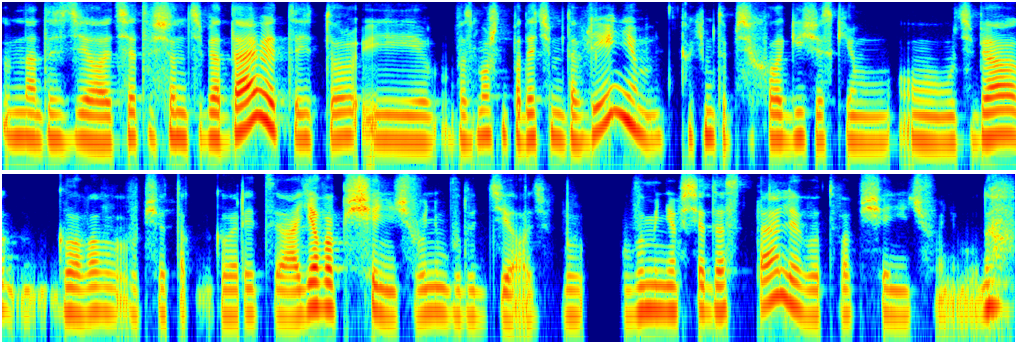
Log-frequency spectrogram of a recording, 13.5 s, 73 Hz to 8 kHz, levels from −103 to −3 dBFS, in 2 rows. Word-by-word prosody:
надо 180 -1 -2
сделать, 170 -1 0
это 185 +1 -3
всё 185 0 +1
на 180 - 0
тебя 180 0 +1
давит 245 - +7
и 180 - -3
то, 180 +2 -2
и, 170 -1 -3
возможно, 190 +1 -4
под 175 0 -2
этим 180 0 -1
давлением 205 - +2
каким-то 190 -2 -6
психологическим, 170 -2 -3
а, - - -8 0.2
у 165 0 -3
тебя 185 +4 +3 0.3
голова 170 -6 0
в 170 -1 -7
вообще 160 +1 -6
так - - -12 0.2
говорит: 155 +1 -5
"А 150 -1 +2
я 195 +6 +7
вообще 195 -2 +5
ничего 155 +1 -3
не 170 - -2
буду 155 -1 -8
делать. 145 0 -6
Вы 155 -1 -7 0.3
вы 165 +3 -3
меня 180 -1 +1
все 180 +1 0
достали, 190 +6 +1
вот 155 -2 -6
вообще 160 0 -3
ничего 150 0 -8
не - - -14
буду". 190 - -2
175 Hz, 180 wpm, -25 LUFS, 165-185 Hz, 0.3 s, давит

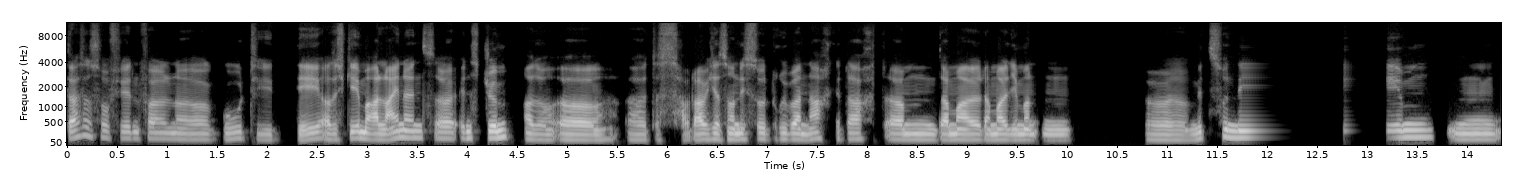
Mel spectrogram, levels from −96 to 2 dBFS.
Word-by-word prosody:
Das 135 +6 +2
ist 170 -3 -8
auf 135 -2 -8
jeden 125 -1 -4
Fall 120 -1 -3
'ne 110 -1 -3
gute 120 0 -7
Idee. 105 +3 -2
Also, 105 0 0
ich 95 -3 -8
gehe 130 - 0
immer 120 -4 +5
alleine 115 +7 +5
ins 140 0 -3
äh, 125 0 +2
ins 130 +1 -3
Gym. 140 +3 +4
Also, 100 -1 +1
äh 100 -1 -5
äh, - - -7
das - - -12
ha - - -4
da 105 - +2
habe 105 - +6
ich 110 - -7
jetzt 110 -3 -1
noch 110 - +3
nicht 110 0 +1
so 120 -1 -2
drüber 115 -1 0
nachgedacht, 115 0 -3
ähm, 110 -1 +2
da 105 +1 +3
mal 105 -1 +4
da 105 - 0
mal 105 0 +4
jemanden, 105 -1 0 0.7
äh, 100 -1 -2
mitzunehmen. 140 +5 0 1.8
Hm, 110 0 0
110 Hz, 165 wpm, -25 LUFS, 105-125 Hz, 1.8 s, habe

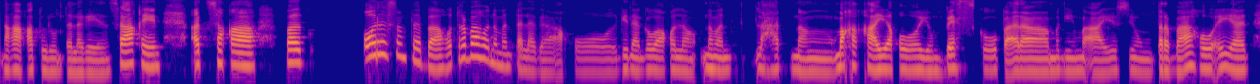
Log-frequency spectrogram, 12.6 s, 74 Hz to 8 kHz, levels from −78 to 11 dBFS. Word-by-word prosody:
nakakatulong 165 -2 -2
talaga 145 -1 -7
'yan 140 +1 -8
sa 225 +7 +6
akin 205 -4 0 0.3
at 215 - +3
saka 220 -4 +6 0.3
'pag, 250 0 +8 0.6
oras 375 +2 +5
ng 335 - -1
trabaho, 200 - -1
trabaho 325 +1 +4
naman 220 -8 -5
talaga 150 -5 -8
ako. 150 0 -12
Ginagawa 165 -1 -4
ko 170 - -3
lang 155 -2 -6
naman 165 -2 -4 0.2
lahat 175 0 -6
ng 155 -1 -5
makakaya 180 -4 +2
ko, 170 -1 -3
yung 160 -1 -6
best 185 +2 -2
ko, 165 0 -8
para 155 -1 +2
maging 160 0 -7
maayos 155 +1 -4
'yong 150 -2 -9
trabaho 180 +3 0
ayan. 175 -3 -1
170 Hz, 150 wpm, -21 LUFS, 155-200 Hz, 0.6 s, pag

